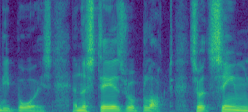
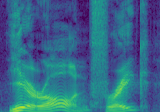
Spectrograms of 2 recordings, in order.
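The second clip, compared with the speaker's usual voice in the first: higher, louder sneering acceptance; bully accepting the fight with a malicious sneer; 7 semitones higher, 3 dB louder, much slower than usual. A narrator's reading. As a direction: sneer it like he's already won. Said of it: "he said with a malicious sneer".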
